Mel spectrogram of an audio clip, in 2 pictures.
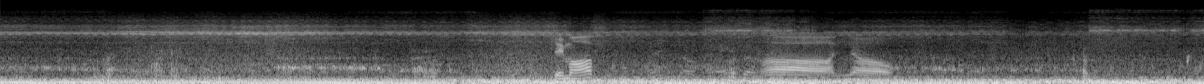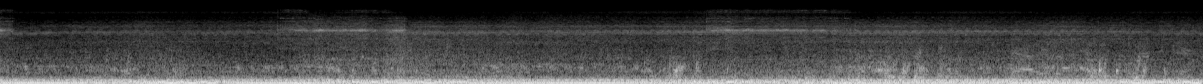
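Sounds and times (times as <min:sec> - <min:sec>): boat engine droning: 0:00.0 - 0:24.0
thin high whine: 0:00.0 - 0:24.0.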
